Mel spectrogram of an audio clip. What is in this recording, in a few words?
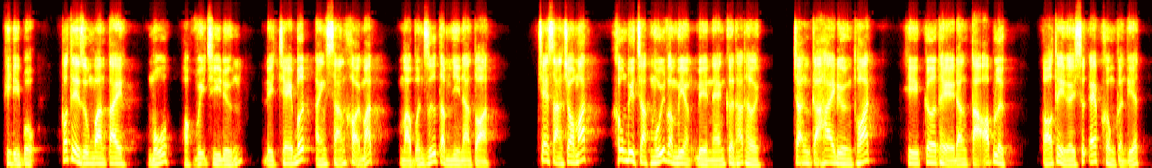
narration; Vi Sao Anh Nang Co The Khien Ban Hat Hoi; StickerMan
